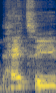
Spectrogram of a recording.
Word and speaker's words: petite: No, but it's pronounced petty, but it's Petty. like it's spelled Petite with a hyphen on top in it. So the T at the end you don't say, like, you know, like with croissant.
